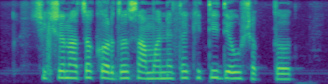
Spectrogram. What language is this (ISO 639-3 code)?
mar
